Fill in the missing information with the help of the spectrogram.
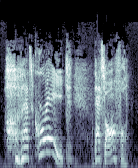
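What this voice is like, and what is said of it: Abrupt switch from cheerful to dismayed. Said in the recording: “That's a very good impersonation of Jekyll and Hyde.”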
